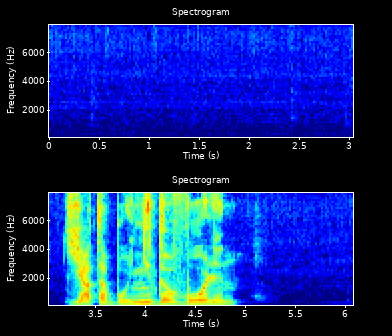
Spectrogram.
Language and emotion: Russian, angry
